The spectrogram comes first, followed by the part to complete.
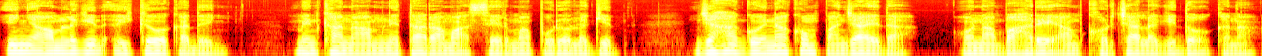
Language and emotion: Santali, sad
